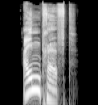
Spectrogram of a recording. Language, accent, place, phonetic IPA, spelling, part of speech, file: German, Germany, Berlin, [ˈaɪ̯nˌtʁɛft], eintrefft, verb, De-eintrefft.ogg
- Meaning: second-person plural dependent present of eintreffen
